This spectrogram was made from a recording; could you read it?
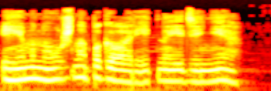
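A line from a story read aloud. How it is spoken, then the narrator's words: Barely audible whisper. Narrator (Russian): едва слышно шепнула тетушка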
